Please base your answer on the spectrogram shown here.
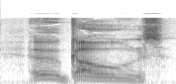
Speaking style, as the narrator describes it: with a mighty oath the voice of Silver cried

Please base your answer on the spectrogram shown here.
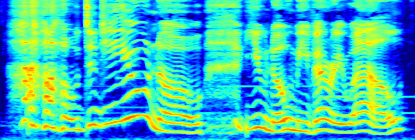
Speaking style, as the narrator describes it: laughed

